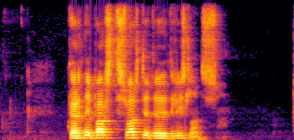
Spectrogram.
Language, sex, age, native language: Icelandic, male, 40-49, Icelandic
